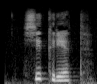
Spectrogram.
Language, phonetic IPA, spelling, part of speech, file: Russian, [sʲɪˈkrʲet], секрет, noun, Ru-секрет.ogg
- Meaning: 1. secret 2. ambush 3. secretion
